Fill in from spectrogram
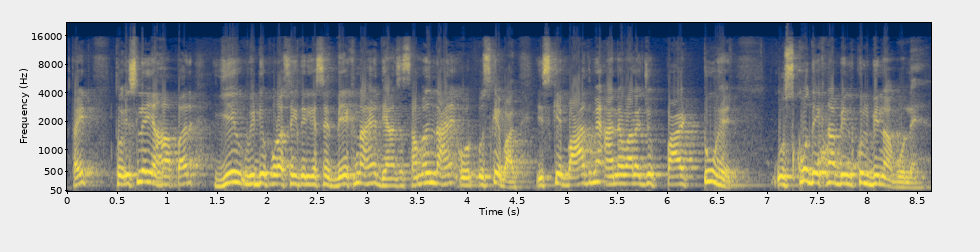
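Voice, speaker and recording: A man's voice: sits high, fairly quick. A male teacher giving an exam-prep grammar lesson, repeatedly asking and answering his own questions. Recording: echoey room.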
